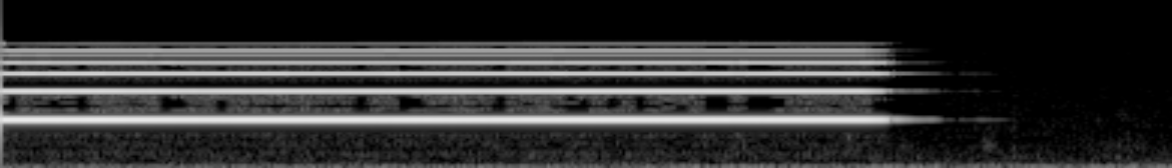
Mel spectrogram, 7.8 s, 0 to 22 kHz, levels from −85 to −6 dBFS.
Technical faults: HE-AAC compression

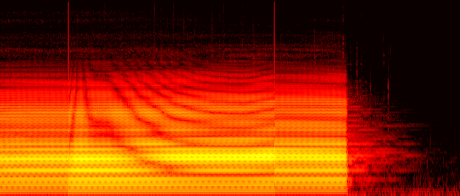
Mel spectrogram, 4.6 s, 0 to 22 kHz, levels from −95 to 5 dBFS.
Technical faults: doubled audio track

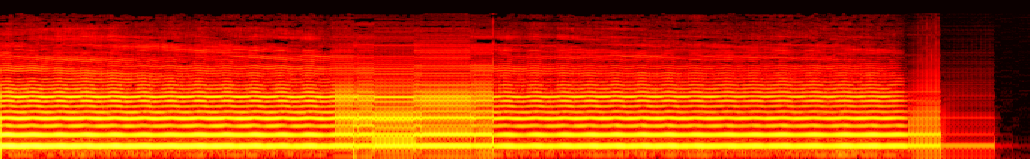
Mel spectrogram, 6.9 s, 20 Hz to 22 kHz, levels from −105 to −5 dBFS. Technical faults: robotic sound from repeated short buffers

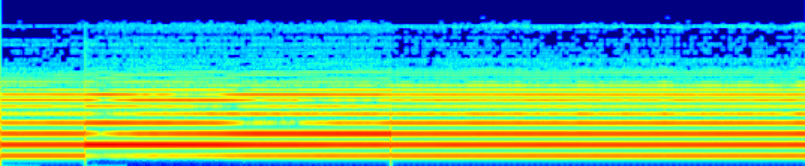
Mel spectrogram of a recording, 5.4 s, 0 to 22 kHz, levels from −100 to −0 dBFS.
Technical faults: doubled audio track

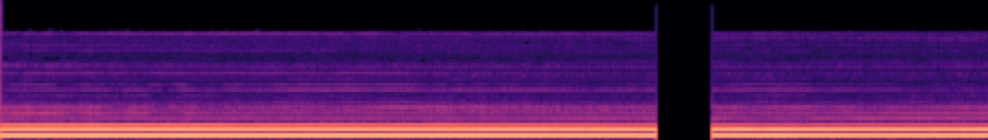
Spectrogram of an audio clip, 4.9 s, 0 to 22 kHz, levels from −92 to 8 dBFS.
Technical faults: rebuffering stall

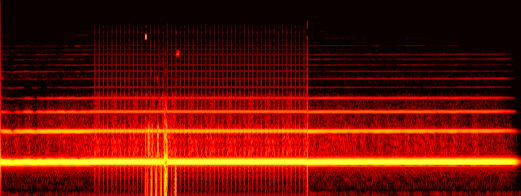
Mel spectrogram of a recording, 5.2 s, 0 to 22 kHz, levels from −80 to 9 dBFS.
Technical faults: MP2 compression; system hang loop; DAB burbling

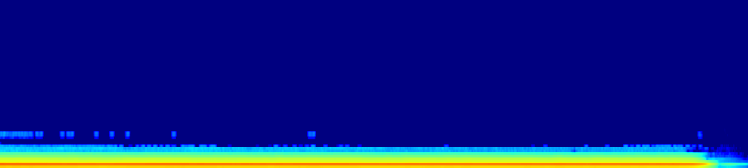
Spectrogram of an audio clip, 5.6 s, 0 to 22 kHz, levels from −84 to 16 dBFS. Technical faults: none

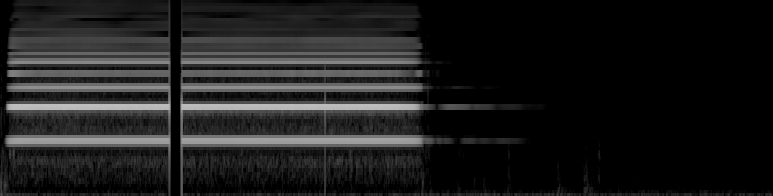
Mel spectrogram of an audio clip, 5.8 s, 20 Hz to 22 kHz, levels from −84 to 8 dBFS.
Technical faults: corrupt frame muted; corrupt FLAC frame

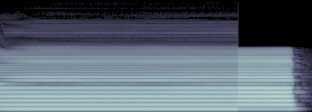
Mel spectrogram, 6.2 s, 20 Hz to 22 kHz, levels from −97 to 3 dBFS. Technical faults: input switched to a poorer device

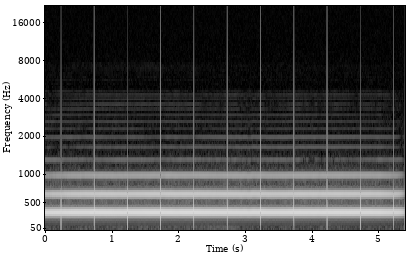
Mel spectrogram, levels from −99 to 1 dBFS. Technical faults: periodic USB or driver dropouts

